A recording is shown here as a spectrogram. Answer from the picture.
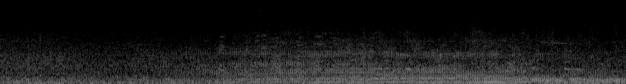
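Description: The drone of a passing engine, swelling about two and a half seconds in and dropping in pitch as it fades near the end.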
